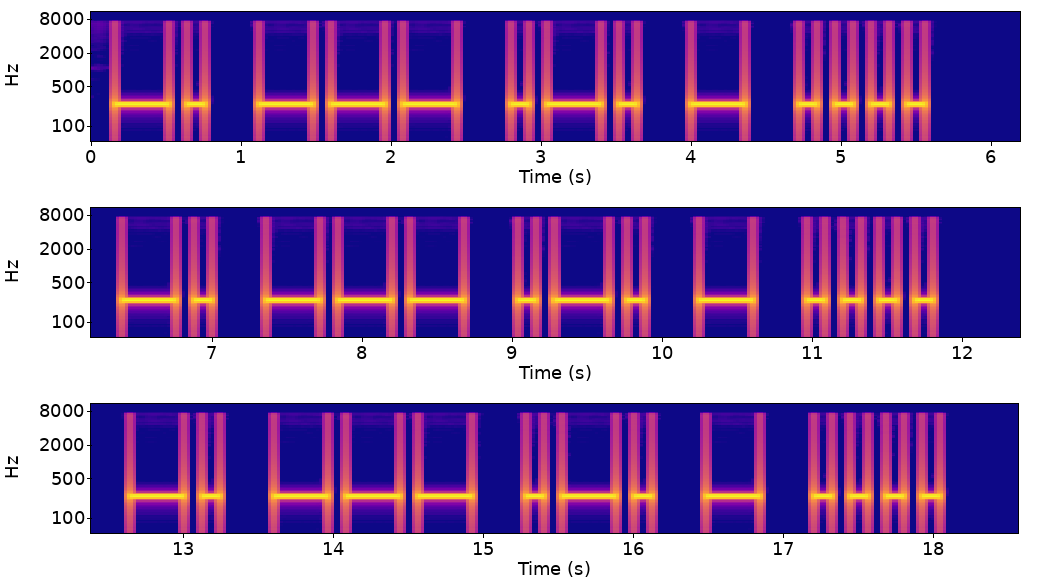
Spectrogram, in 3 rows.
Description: Morse code, heard as a keyed tone, about 10 wpm, 250 Hz. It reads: NORTH NORTH NORTH
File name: morse / morse-training-10WPM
